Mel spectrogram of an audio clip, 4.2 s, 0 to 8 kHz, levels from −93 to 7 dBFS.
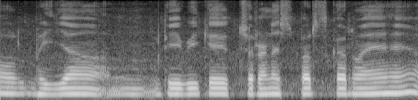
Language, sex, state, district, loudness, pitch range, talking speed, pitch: Hindi, male, Uttar Pradesh, Deoria, -16 LUFS, 125-130 Hz, 145 wpm, 125 Hz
